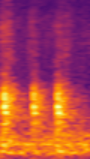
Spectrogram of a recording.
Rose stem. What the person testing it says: c'est un son complètement différent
